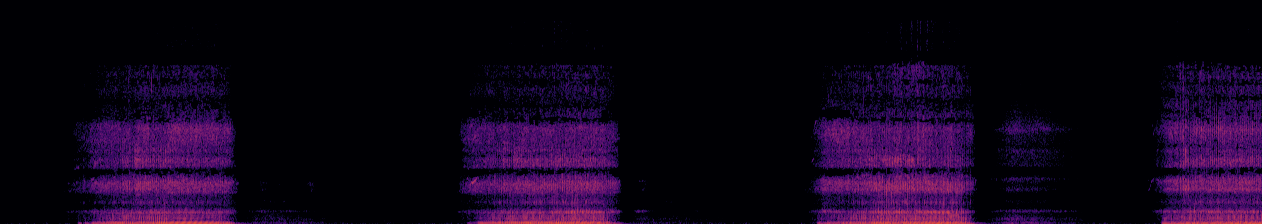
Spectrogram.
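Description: Long, loud, rough snores on each breath in, with quieter breaths out, about four breaths in sixteen seconds: snoring.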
